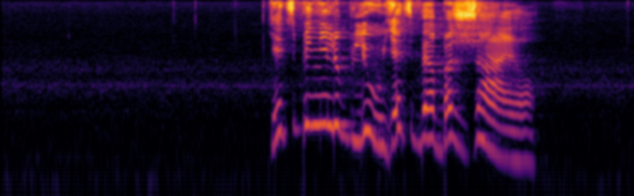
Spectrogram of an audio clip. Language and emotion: Russian, positive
